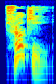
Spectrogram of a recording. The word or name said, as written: trochee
